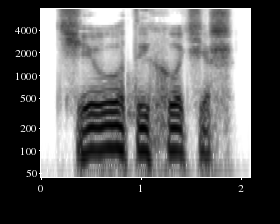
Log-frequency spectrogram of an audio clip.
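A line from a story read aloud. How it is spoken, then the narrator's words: Leader's growl through teeth. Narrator (Russian): сквозь зубы прорычал вожак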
